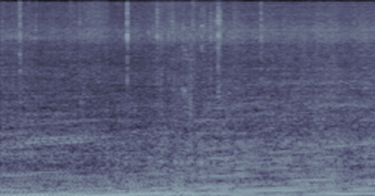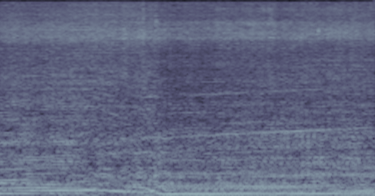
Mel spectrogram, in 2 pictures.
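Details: Subaru wagon after fitting a Lukey Turbo muffler in place of an X-Force straight-through: engine note rises and falls smoothly with a deep even rumble, no rattles; on the on-ramp under load it seemed as loud as before.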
